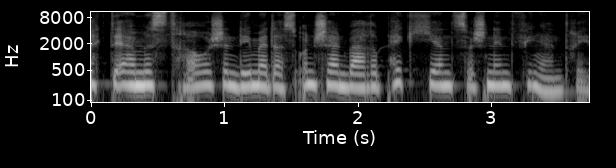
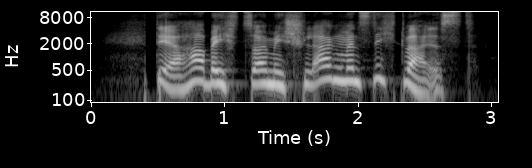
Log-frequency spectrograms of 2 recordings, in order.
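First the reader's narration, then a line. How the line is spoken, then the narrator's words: Called out. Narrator (German): rief Herr Picus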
